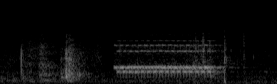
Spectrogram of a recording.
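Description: A telephone bell rings once in a single long burst, fairly close in a quiet room, preceded by faint movement sounds and followed by a short click.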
